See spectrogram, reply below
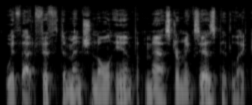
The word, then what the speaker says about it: McYezpitlick: I know it says it right here. Pronounced McYezpitlick. – Yes. – McYezpitlick. – McYezpitlick. – Now, of course, I grew up watching the Super Friends cartoons. – Well, they'd do it all wrong. – Yeah, they call him Mr. Mixelblick. – That's wrong. – Yeah. – They should have read this text box, which teaches you how to pronounce it.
